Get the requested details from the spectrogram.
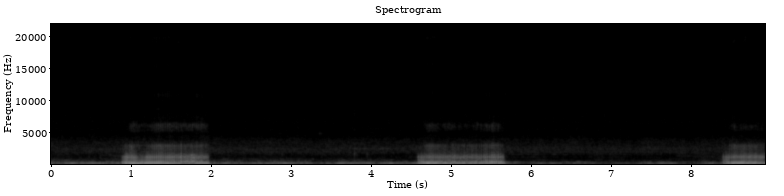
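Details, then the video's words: Little Chihuahua Lilou snoring while asleep: three drawn-out, buzzing snores with a tonal, vibrating quality, spaced by quieter breathing with a faint steady hum. "Chihuahuas petite Lilou qui ronfle"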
